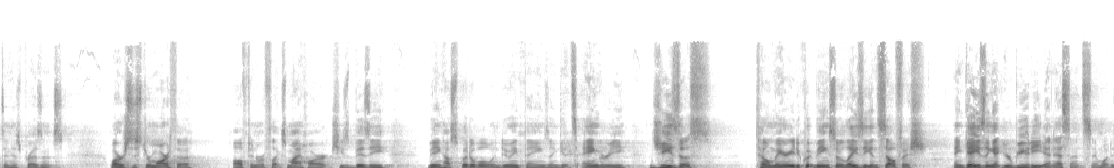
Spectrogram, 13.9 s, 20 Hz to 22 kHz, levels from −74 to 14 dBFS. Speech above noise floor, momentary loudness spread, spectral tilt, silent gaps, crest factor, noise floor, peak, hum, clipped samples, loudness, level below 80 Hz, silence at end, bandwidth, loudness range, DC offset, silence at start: 35 dB; 12 LU; -5 dB/octave; none; 22 dB; -58 dBFS; -2 dBFS; none; under 0.1%; -24 LUFS; -68 dBFS; 0 s; 17 kHz; 6 LU; under 0.1%; 0 s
